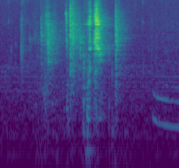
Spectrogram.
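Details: Oriental Shorthair cat attacking a Rottweiler, giving several sharp, breathy hisses in quick succession, followed by the start of a low wavering yowl.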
